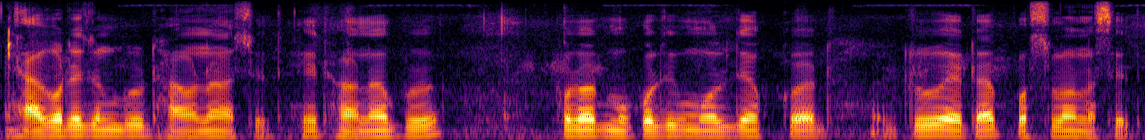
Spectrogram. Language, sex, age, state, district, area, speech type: Assamese, male, 18-30, Assam, Lakhimpur, rural, spontaneous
